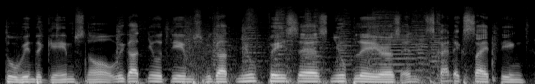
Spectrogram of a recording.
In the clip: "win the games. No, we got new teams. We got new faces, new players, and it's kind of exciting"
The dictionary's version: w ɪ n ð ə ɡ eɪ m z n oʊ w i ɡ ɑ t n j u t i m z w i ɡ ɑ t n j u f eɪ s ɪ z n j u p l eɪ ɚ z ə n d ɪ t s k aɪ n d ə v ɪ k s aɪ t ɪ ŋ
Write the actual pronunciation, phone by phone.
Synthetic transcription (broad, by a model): w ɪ n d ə ɡ eɪ m s n oʊ w i ɡ ɑ t n j u t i m s w i ɡ ɑ t n j u f eɪ s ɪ s n j u p l eɪ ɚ s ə n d ɪ t s k aɪ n d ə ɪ k s aɪ t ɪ ŋ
